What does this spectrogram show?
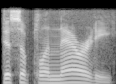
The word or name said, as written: disciplinarity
